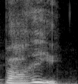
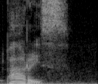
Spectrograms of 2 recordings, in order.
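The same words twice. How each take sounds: First: The name is said with French sounds. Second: The name is said with English sounds. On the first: "if you can speak French" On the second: "It is the English pronunciation"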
